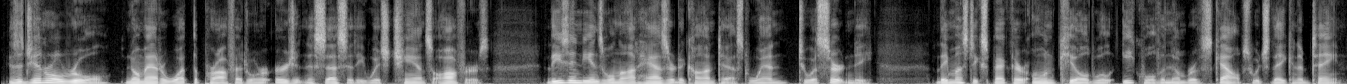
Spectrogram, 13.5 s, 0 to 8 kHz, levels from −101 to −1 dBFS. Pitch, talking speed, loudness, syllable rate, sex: 110 Hz, 185 wpm, -20 LUFS, 5.3 syllables/s, male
